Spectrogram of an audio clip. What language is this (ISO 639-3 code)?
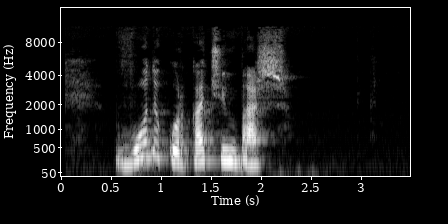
chm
